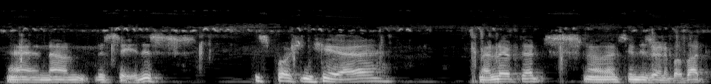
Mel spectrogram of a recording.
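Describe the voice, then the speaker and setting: An actor playing a learned, courteous scientist in 1940s radio drama, speaking in a formal, deliberate, lecturing manner. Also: male voice, mid-range voice, creaky. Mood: intent, solemn. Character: learned, courteous male scientist, solemn and assured. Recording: muffled, noisy 1940s radio recording.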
